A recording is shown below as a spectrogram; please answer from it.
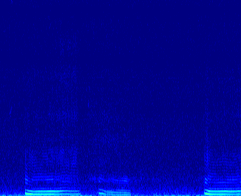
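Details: Gomataro, a sleeping cat, gives loud man-like 'guu guu' snores: three low buzzy breaths about a second each, the middle one weaker and sliding down in pitch, set against faint steady room noise.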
